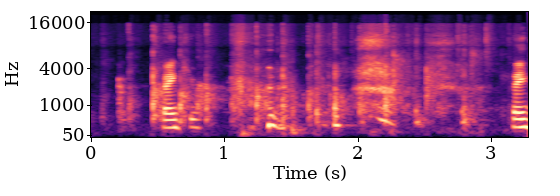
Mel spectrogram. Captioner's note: applause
